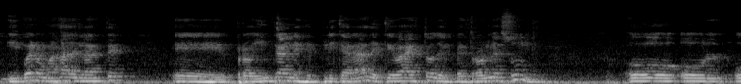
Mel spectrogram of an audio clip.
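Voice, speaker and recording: A man with a Venezuelan accent and a somewhat high voice hosts a radio talk show. He explains things reflectively, like a teacher thinking aloud and asking rhetorical questions. The room is very echoey, with faint noise behind him. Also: warm tone. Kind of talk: conversational radio talk about environmental issues.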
